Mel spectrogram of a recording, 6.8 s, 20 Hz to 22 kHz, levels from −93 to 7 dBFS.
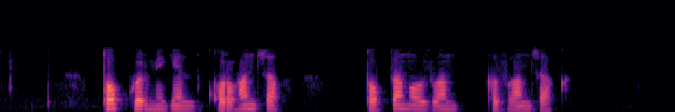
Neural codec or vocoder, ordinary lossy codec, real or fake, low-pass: none; Opus, 32 kbps; real; 3.6 kHz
